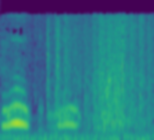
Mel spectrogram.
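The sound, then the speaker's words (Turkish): Turtle dove cooing: two low, hollow coos come in quick succession, the first louder, followed by a softer, noisy rushing stretch as the bird leaves. “Bu kumru ne biçim bir hükümdar ki derdimize çare bulamadan uçup gitti.”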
